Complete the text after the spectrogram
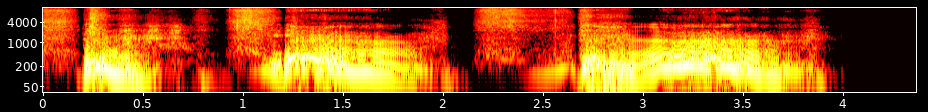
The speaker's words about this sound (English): When we're in a state of stress, our breath responds accordingly. For most people, it sounds like this.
